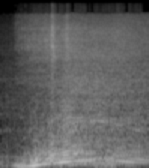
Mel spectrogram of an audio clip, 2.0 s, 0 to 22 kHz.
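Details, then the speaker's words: Nissan 370Z, warmed up, revved to about 4000 rpm after fitting NISMO true-dual exhaust with 1320 test pipes: deep, smooth swell rising and falling, much deeper than old stock exhaust, faint test-pipe rasp on top; healthy exhaust note. "It's so much deeper than the old one. It still has a little bit of like the test pipe rasp."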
